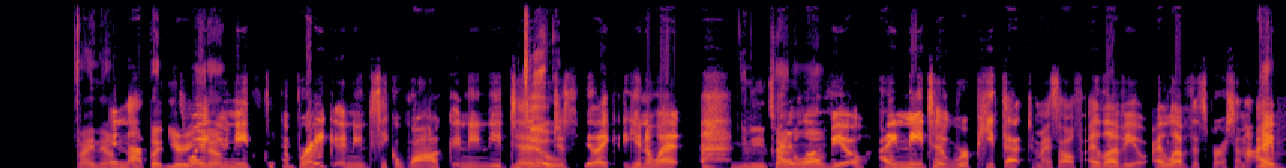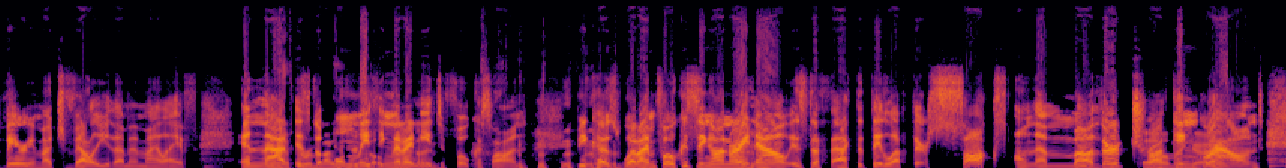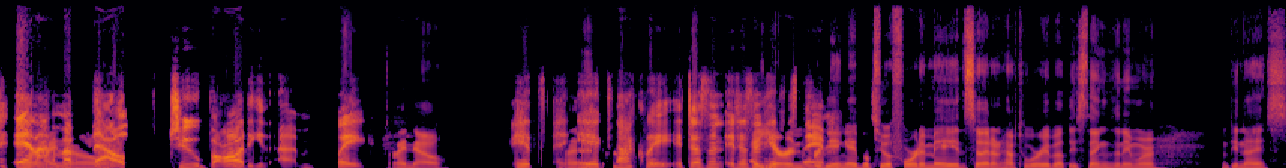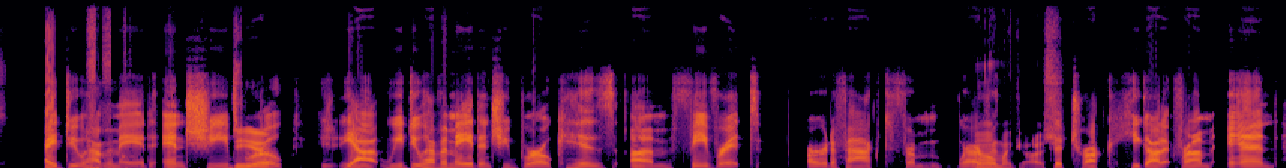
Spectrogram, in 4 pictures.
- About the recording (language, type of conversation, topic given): English, unstructured, How can I balance giving someone space while staying close to them?
- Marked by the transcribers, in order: exhale; laugh; chuckle; chuckle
